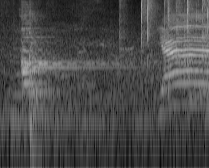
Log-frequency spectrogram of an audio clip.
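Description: Upright piano being played, a chord struck shortly in and ringing on with held notes. A person's voice comes over it near the end.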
